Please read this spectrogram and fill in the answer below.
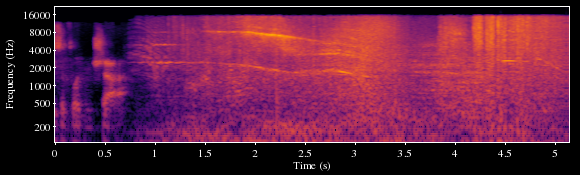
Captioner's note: missiles launching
